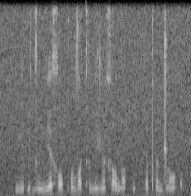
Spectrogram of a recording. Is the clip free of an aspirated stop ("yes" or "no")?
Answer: yes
